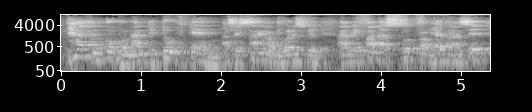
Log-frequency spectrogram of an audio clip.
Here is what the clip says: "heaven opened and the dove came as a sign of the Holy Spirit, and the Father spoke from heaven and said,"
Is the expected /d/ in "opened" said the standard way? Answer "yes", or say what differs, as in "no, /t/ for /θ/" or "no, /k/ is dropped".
no, /d/ is dropped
